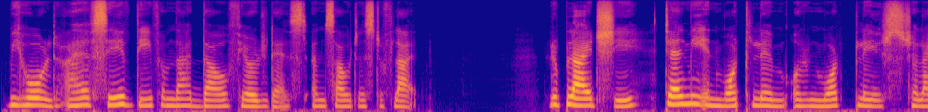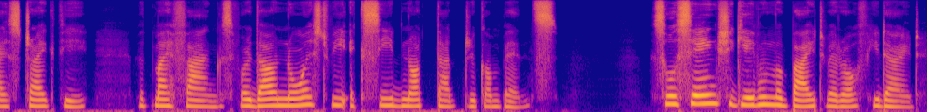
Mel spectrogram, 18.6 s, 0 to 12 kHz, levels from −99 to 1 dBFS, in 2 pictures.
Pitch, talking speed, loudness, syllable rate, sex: 200 Hz, 160 wpm, -22 LUFS, 4.2 syllables/s, female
